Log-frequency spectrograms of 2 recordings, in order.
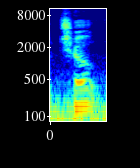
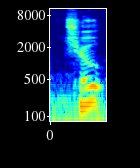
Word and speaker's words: Choate: it's C-H-O-A-T, like Choat, but I believe the A is silent, so Choate Stand, and in along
